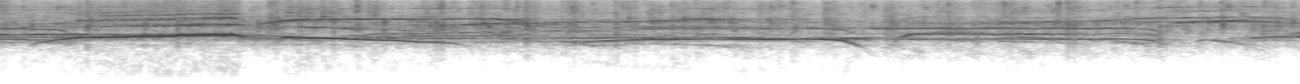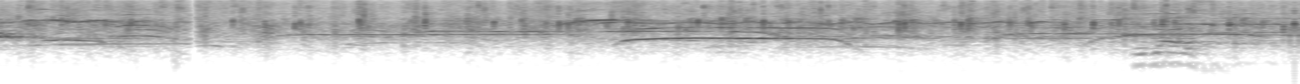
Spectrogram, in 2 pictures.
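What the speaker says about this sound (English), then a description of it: "Give a round of applause for Pastor Bud." Applause and cheers rise from an audience at a coalition meeting as a pastor is called up, with whistles or shouts and excited voices ringing over the clapping throughout.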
